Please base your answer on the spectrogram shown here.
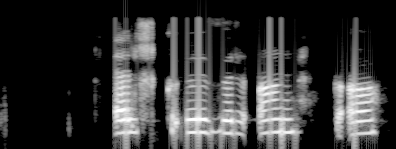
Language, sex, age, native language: Icelandic, male, 8, Icelandic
